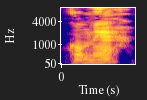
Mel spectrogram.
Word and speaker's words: come: their stems, comer, beber, the pronunciation of those vowels opens in the você, vocês, and third person forms, singular and plural, so that rather than the O sound in eu como and comemos, you pronounce something closer to O. Você come, ele come, vocês comem, eles comem.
